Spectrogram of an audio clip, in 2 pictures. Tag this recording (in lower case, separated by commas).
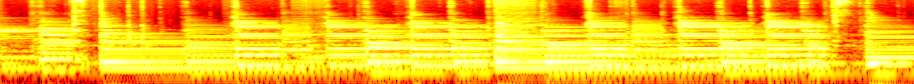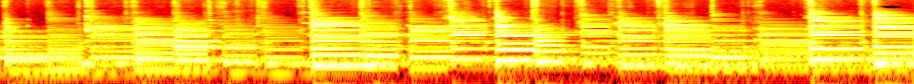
music, strum, musical instrument, guitar, plucked string instrument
